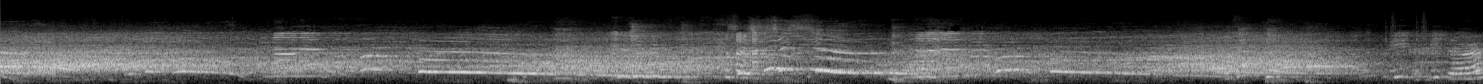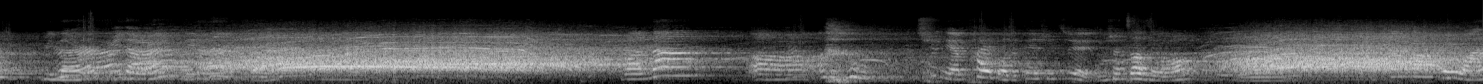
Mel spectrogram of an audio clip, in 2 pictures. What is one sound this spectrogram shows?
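Young women talk and laugh with animation through microphones in a large echoing hall.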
